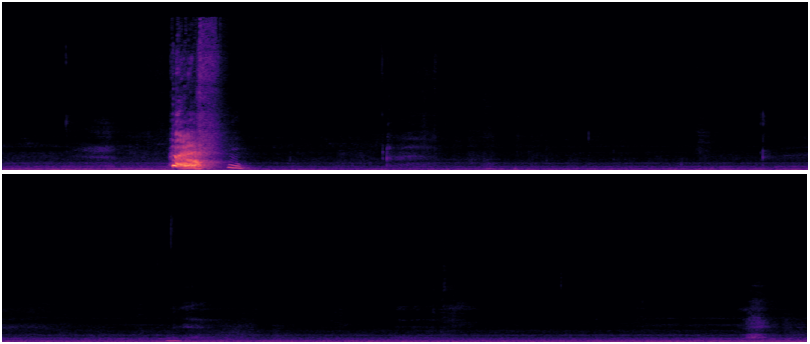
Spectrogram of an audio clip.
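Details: Stifled sneezes turning into a sneezing fit: one loud sneeze burst with a smaller follow-up, then a long quiet stretch.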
